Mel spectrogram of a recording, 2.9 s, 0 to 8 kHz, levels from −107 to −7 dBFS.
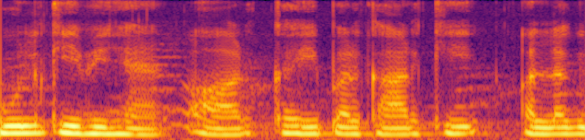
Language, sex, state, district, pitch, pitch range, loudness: Hindi, male, Uttar Pradesh, Muzaffarnagar, 145 Hz, 135-155 Hz, -16 LUFS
